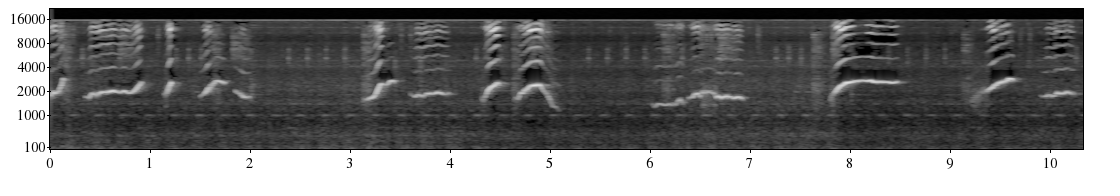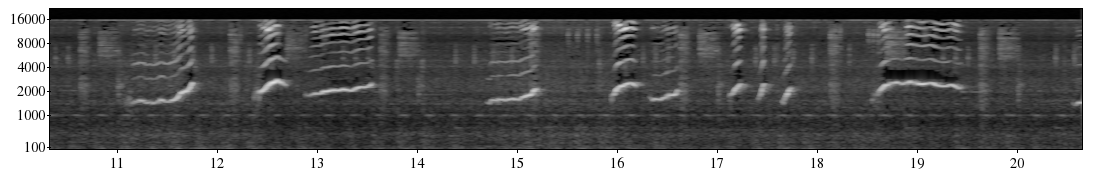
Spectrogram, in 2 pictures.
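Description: A cockatiel sings a run of bright, looping whistles, each note swooping up or down.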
